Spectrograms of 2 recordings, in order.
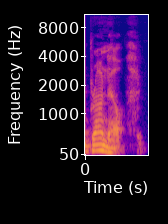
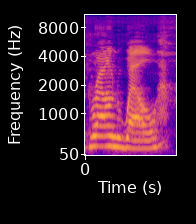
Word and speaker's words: Brownell: romance author Regina brell did I say your last name right you did you did you're like one of the first people to actually say my name right I got it it's usually brownwell oh okay that's what everybody says okay I'm not going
